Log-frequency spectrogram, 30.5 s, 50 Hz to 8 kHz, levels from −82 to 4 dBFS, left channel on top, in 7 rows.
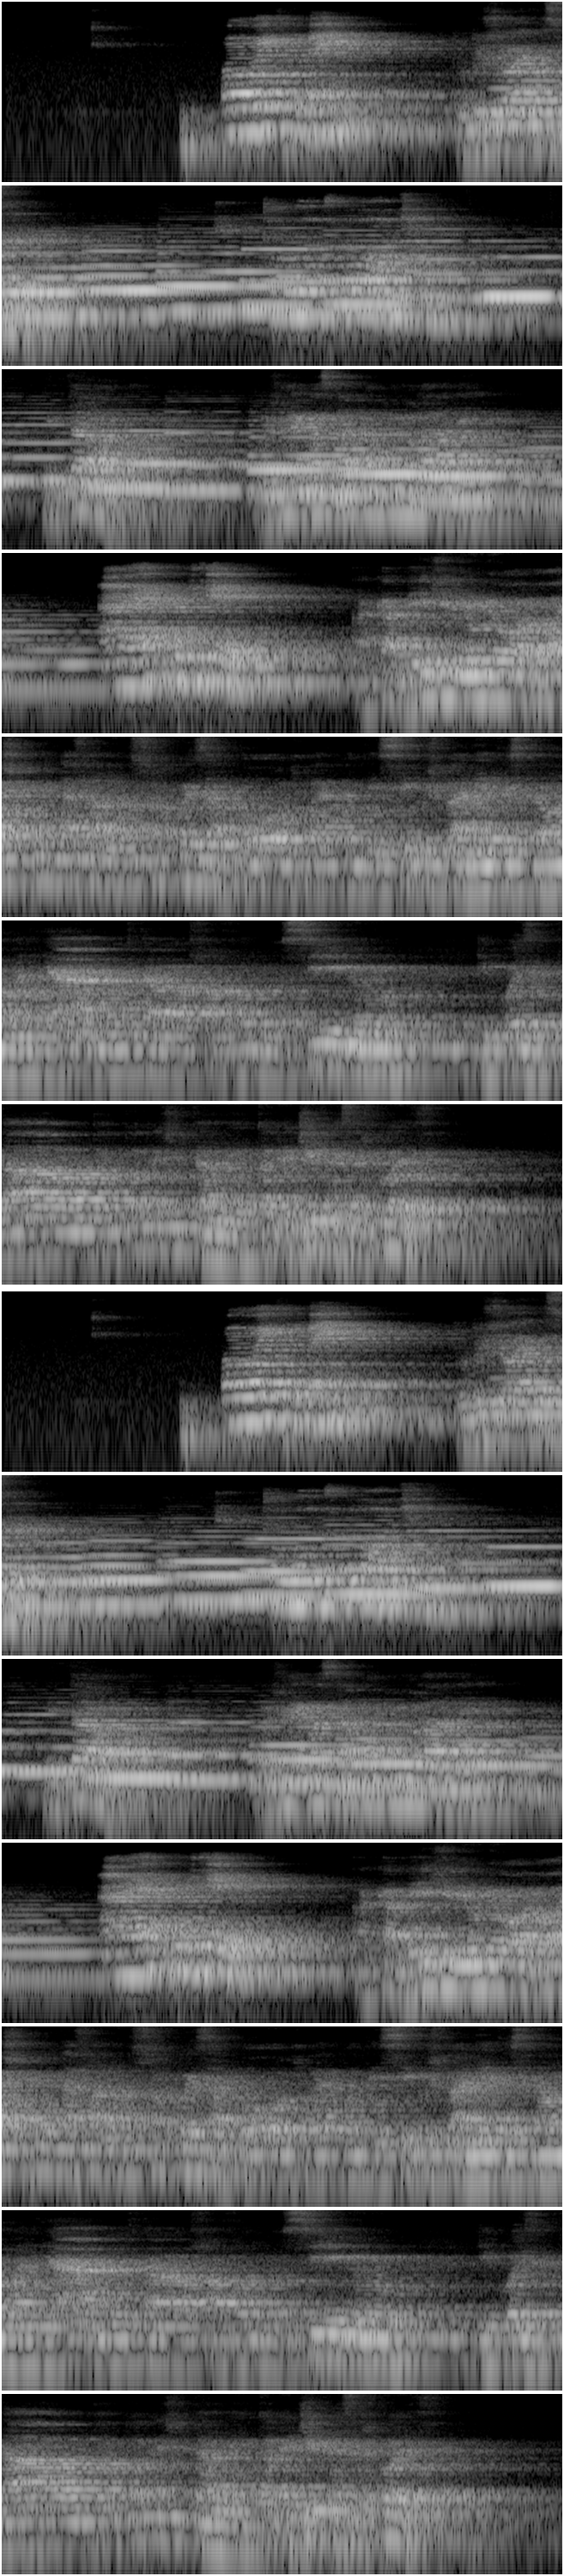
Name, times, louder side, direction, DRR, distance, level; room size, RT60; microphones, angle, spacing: voice 1, 1.7-2.8 6.0-6.1 6.4-7.9 13.8-15.0, equal, 10° left, -13 dB, 0.6 m, -24 dB
voice 2, 3.5-4.7 9.0-9.7 10.6-12.5 15.8-29.4, left 1 dB, 85° left, -11 dB, 1.0 m, -27 dB
sound 1, 3.7-13.7, left 2 dB, 50° left, 0.3 m, -24 dB
2.4 x 2.1 x 2.5 m, 2.6 s
head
